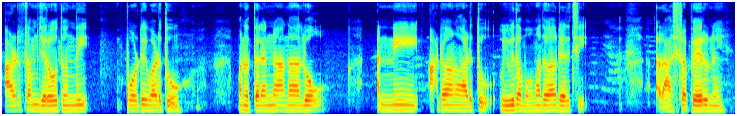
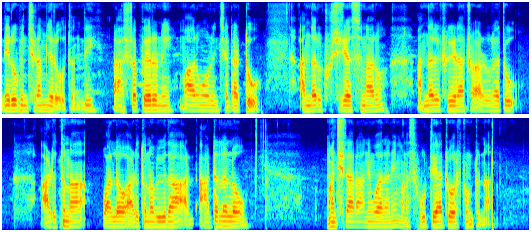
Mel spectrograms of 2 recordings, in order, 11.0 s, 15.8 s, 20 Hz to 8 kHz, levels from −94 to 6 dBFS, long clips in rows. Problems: background conversations at intervals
